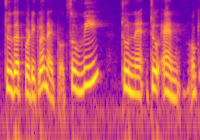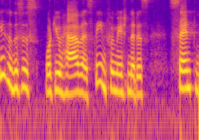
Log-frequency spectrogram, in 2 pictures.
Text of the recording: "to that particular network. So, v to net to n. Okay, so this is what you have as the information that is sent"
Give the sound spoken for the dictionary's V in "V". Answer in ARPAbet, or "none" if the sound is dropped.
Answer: V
